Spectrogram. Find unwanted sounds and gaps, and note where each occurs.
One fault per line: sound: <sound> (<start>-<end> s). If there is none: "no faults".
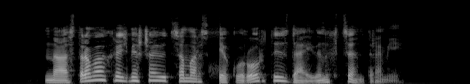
sound: dropout (2.1-2.2 s)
